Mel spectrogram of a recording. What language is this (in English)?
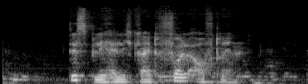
German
